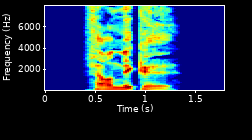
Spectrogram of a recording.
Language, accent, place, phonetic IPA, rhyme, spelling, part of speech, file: German, Germany, Berlin, [fɛɐ̯ˈnɪkl̩], -ɪkl̩, vernickel, verb, De-vernickel.ogg
- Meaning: inflection of vernickeln: 1. first-person singular present 2. singular imperative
